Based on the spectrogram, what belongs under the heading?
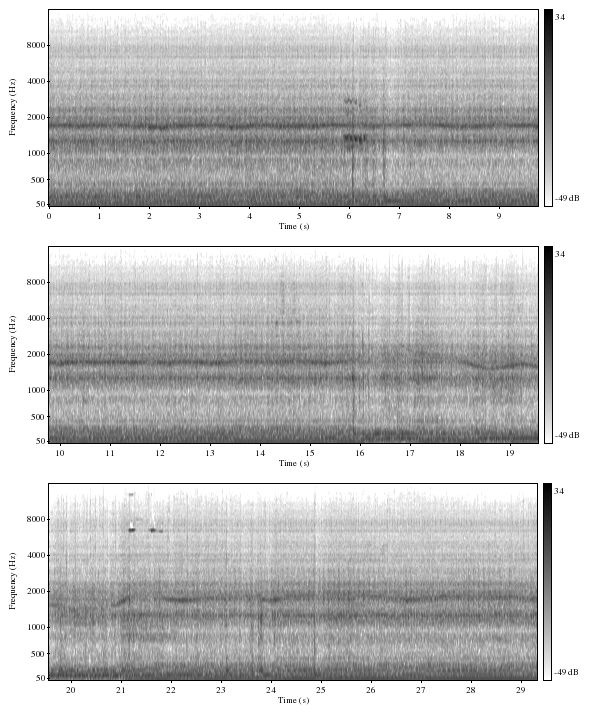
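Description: Rally car engine idling steadily, with a constant high whine over it.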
